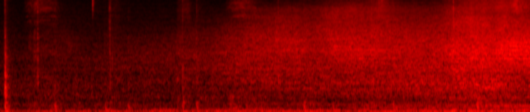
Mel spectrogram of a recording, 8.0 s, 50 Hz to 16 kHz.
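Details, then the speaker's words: GM 1.4L turbo (LUV/LUJ/A14NET) cooling system on Chevy Cruze/Sonic, after pressure test; soft hiss growing louder as the cap is slowly opened to relieve pressure with tester hose removed; normal coolant pressure release. "take the hose off and relieve the pressure by slowly opening the cap"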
